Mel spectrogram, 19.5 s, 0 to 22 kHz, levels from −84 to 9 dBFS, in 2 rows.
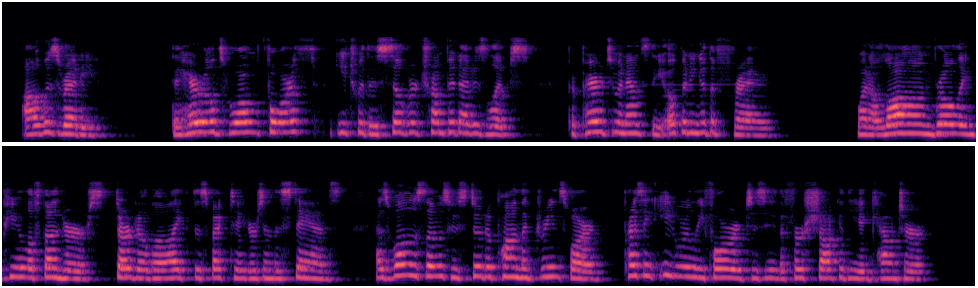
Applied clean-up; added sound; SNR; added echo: neural mask model DeepFilterNet 3.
